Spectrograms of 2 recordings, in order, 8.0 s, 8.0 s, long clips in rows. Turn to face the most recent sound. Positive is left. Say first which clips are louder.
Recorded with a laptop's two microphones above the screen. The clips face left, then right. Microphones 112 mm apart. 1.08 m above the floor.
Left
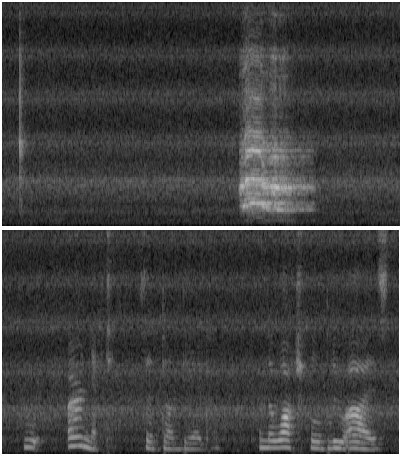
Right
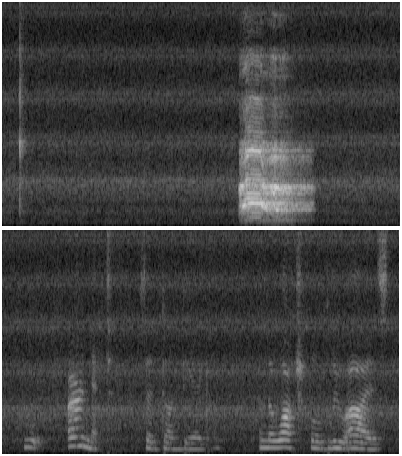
# left 3 dB
turn(degrees=15)  # may be behind; listen again after turning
